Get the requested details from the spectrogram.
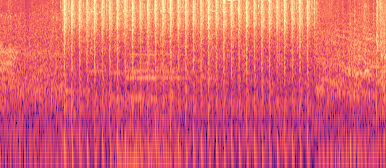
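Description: A machine gun fires in a rapid burst.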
